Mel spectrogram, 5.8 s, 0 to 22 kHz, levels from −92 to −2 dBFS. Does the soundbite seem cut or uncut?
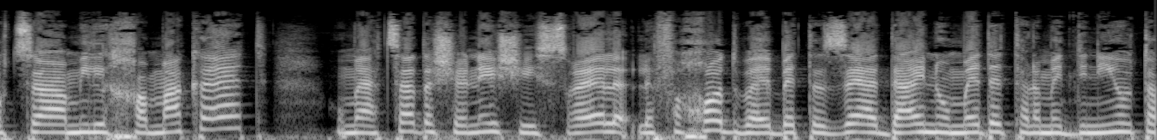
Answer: uncut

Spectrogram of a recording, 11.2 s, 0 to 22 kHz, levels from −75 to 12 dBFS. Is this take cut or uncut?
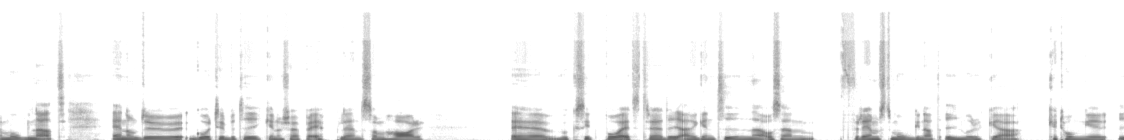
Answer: uncut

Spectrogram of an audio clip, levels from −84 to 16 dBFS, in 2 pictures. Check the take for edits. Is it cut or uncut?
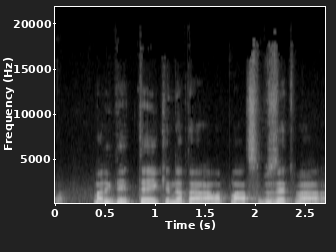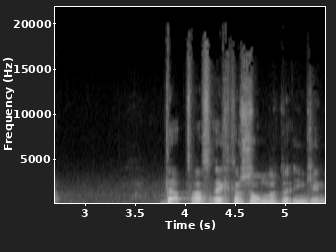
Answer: uncut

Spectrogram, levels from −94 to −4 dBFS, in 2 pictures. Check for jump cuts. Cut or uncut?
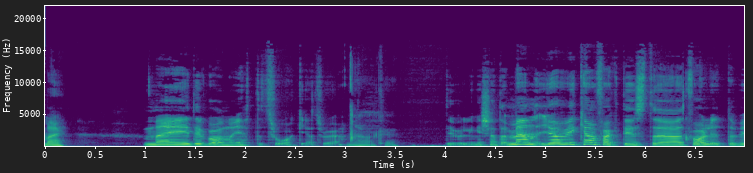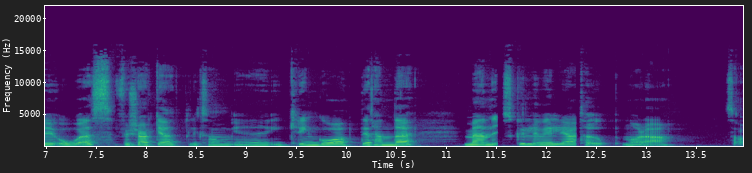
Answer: cut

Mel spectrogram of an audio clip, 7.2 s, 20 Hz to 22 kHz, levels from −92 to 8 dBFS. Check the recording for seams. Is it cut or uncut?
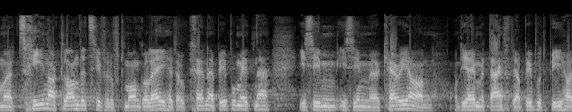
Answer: cut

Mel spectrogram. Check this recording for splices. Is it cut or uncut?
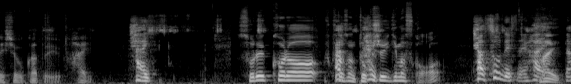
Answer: cut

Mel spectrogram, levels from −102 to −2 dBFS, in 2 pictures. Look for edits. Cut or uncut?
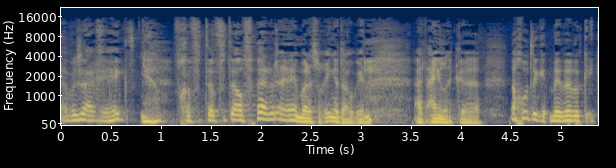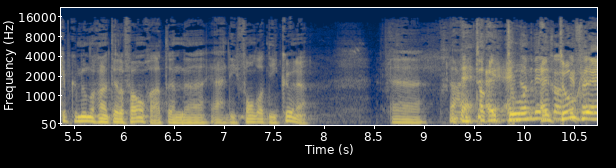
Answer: uncut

